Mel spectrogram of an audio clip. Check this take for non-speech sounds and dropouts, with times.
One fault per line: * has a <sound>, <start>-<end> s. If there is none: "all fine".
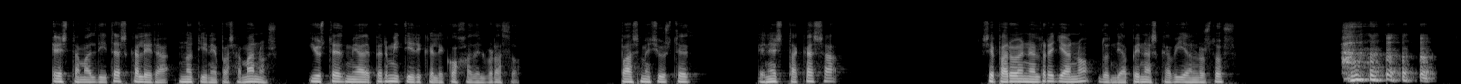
* has a laugh, 13.4-14.4 s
